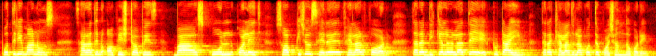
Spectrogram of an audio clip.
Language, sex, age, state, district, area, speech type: Bengali, female, 60+, West Bengal, Nadia, rural, spontaneous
